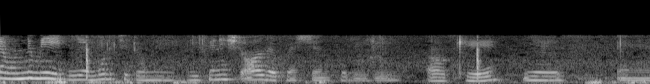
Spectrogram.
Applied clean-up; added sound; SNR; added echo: none; Tap / Glass; 9 dB; none.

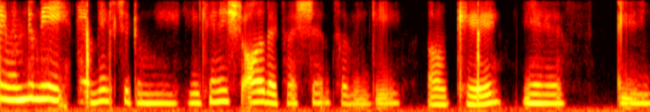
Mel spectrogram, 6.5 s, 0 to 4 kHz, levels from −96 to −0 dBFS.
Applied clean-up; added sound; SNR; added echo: neural diffusion model UNIVERSE++.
